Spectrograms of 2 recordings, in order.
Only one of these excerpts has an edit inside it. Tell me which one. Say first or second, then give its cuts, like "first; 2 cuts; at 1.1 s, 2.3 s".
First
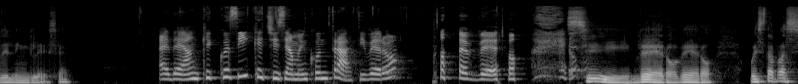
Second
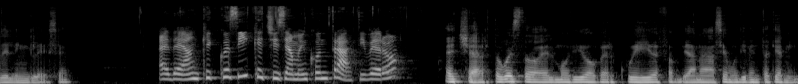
first; 2 cuts; at 4.3 s, 5.7 s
